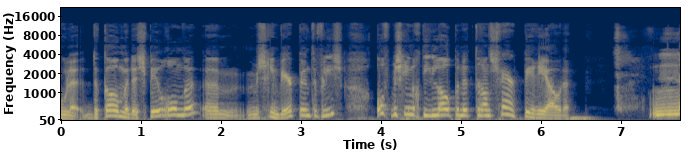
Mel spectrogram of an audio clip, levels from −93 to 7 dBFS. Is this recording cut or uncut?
uncut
